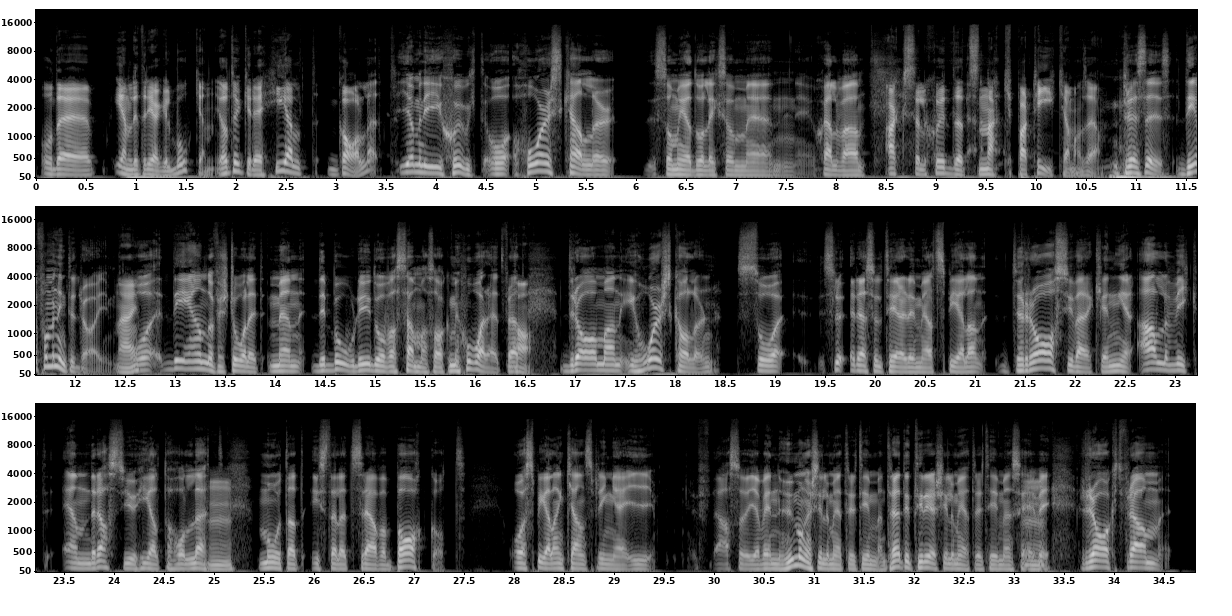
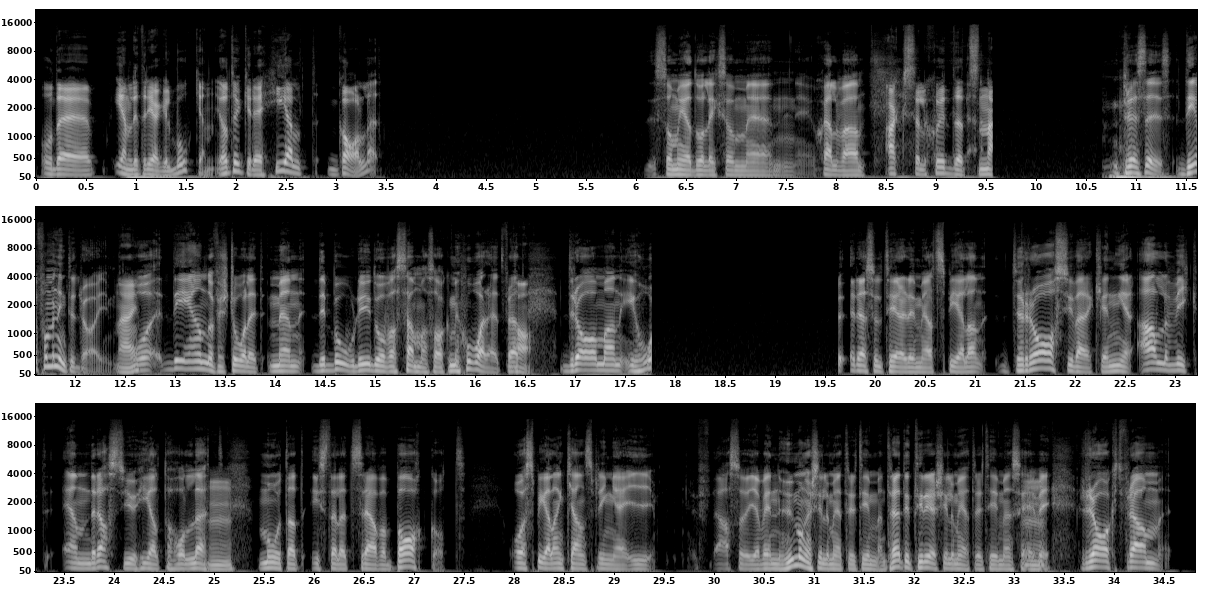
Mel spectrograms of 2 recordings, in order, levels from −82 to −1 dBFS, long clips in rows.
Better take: first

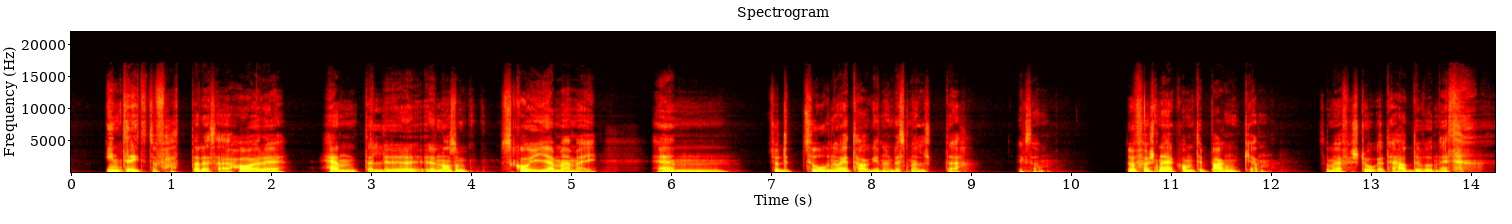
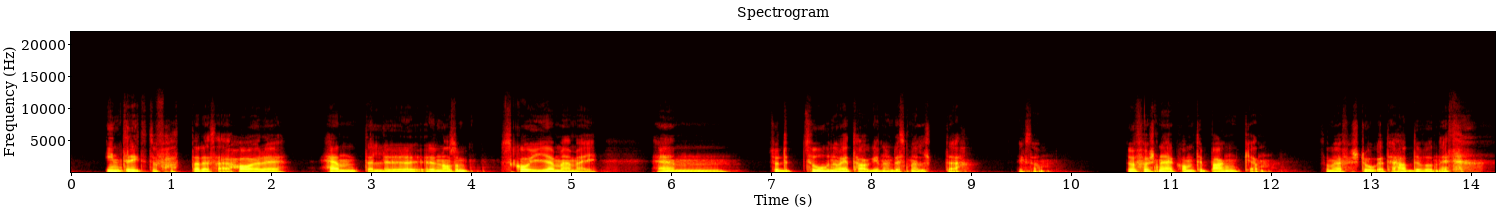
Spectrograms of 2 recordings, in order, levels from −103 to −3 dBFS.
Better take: first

